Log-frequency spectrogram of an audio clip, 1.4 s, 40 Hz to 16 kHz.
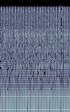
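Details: Renault 21 turbo diesel at 180,457 km: fast, regular metallic clatter over the engine note, present on acceleration for 2 years, audible in the cabin; rocker adjustment done, said not a conrod or bearing; no mechanic has found the cause.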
